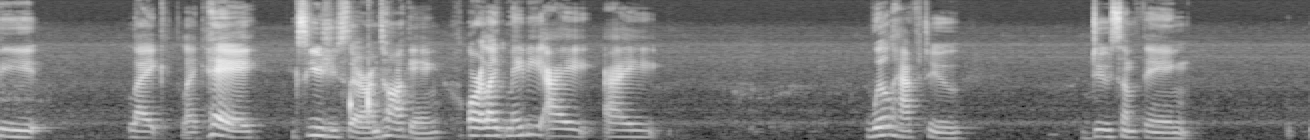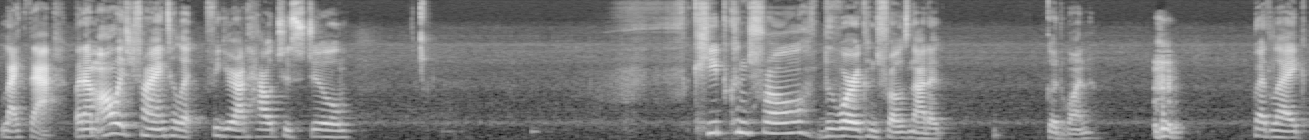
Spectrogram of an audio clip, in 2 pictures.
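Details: Adult woman who stutters, with usually silent blocks, speaking during a live session with her speech-language pathologist, whose therapy she says has gradually helped her speech; stuttering.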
